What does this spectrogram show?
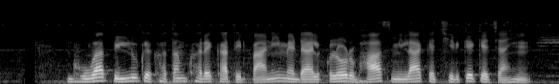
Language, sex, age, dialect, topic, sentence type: Bhojpuri, male, 18-24, Northern, agriculture, statement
